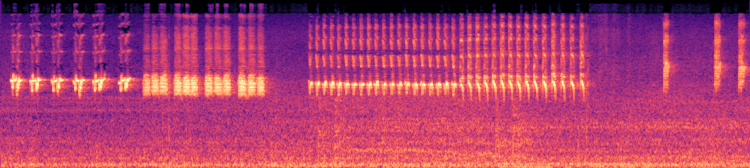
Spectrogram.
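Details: Bird singing outside a studio, giving rapid, buzzy trilled bursts. Short rattling groups come first, then long, fast even trills, and the song ends with a few scattered notes over faint background hiss.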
